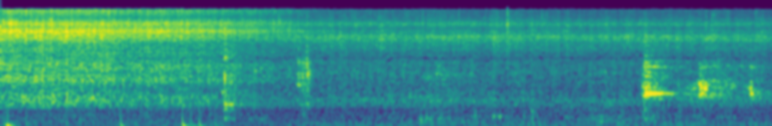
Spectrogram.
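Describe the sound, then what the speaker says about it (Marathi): Chopped onion, green chili and coriander sauté in a ladleful of oil for a spiced eggplant dish, giving a steady bright sizzle that fades slightly, with a few faint clicks of stirring. "तेल एक पळी टाकली, त्याच्यात हे कांदा, हिरवी मिरची, कोथिंबीर हे सगळं परतून घ्यायचं।"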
